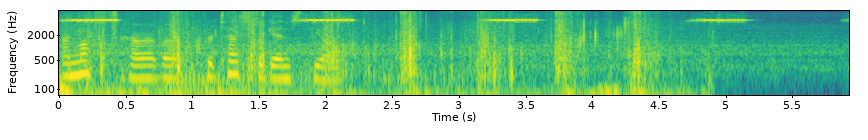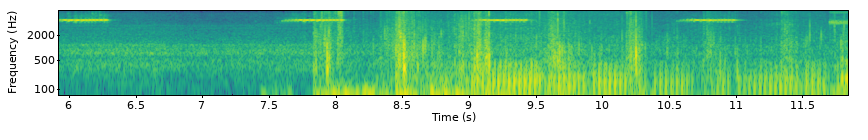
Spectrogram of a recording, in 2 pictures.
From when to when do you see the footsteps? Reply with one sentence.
You can hear the footsteps from 0.0 to 5.0 s and from 7.6 to 11.8 s.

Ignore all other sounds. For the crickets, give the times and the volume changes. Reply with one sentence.
You can hear the crickets from 0.0 to 11.8 s, getting quieter.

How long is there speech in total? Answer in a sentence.
You can hear the speech for 2 seconds altogether.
